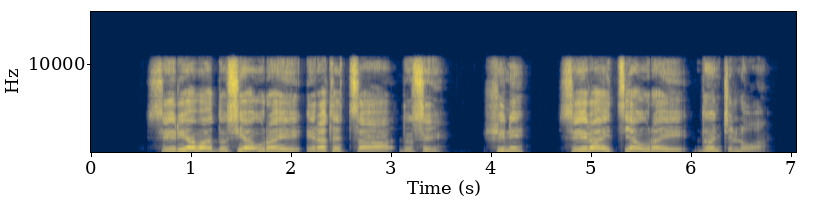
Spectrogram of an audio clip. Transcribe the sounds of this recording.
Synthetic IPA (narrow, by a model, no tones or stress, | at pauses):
se̞ːɾɪjaːwaːd̪ɔsɪjaːʊɾɐjɛɾɐt̪ɛt͡sːaːd̪ɔseː | ʃɪn | se̞ːɾaːɪt͡sʼːɪjaːʊɾɐjd̪ɔnt͡ʃʼːɪlːɔwa̰ː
